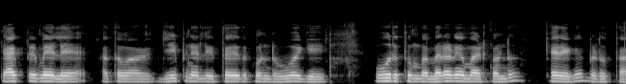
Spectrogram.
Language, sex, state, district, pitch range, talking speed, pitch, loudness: Kannada, male, Karnataka, Shimoga, 130-145 Hz, 135 wpm, 140 Hz, -17 LUFS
